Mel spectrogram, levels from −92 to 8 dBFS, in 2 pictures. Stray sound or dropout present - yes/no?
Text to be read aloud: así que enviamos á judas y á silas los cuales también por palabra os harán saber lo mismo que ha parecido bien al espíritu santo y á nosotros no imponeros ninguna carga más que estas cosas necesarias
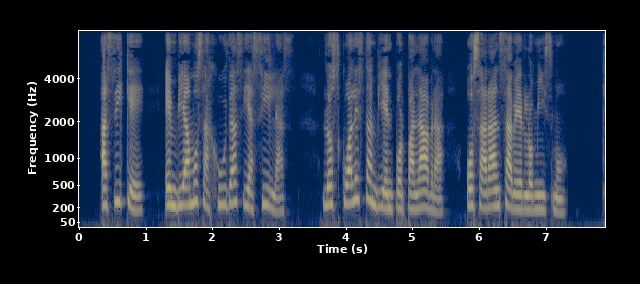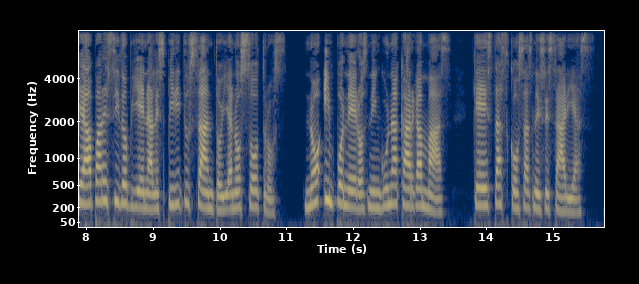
no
